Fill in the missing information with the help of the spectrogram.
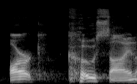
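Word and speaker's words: arccosine: The way these are pronounced are arc s arc cosine all one word and arc tangent.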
